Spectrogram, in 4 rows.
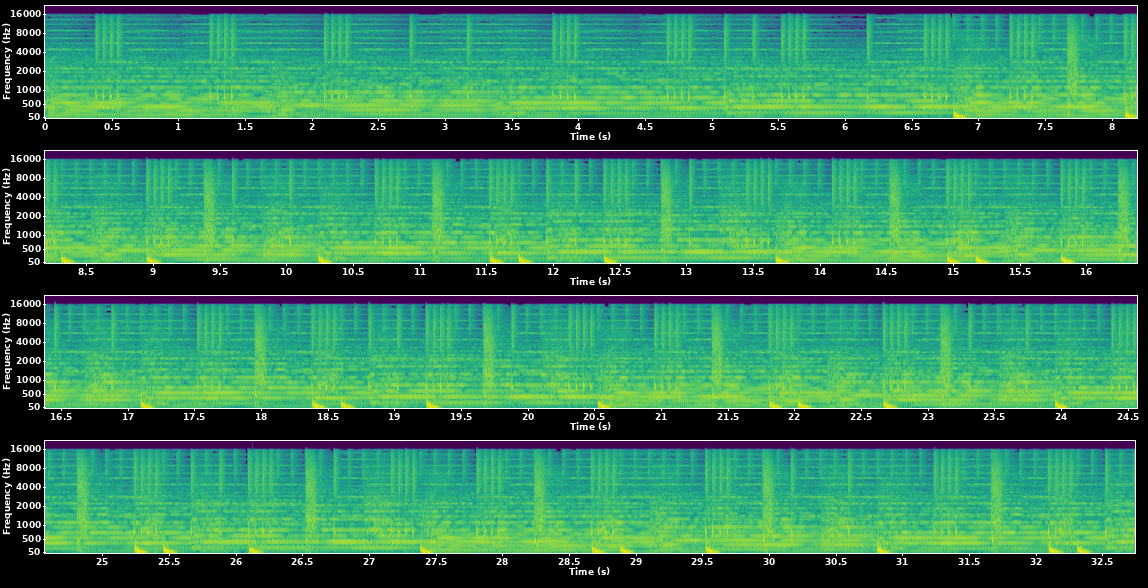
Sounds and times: Music: 0:00.0 - 0:32.7.

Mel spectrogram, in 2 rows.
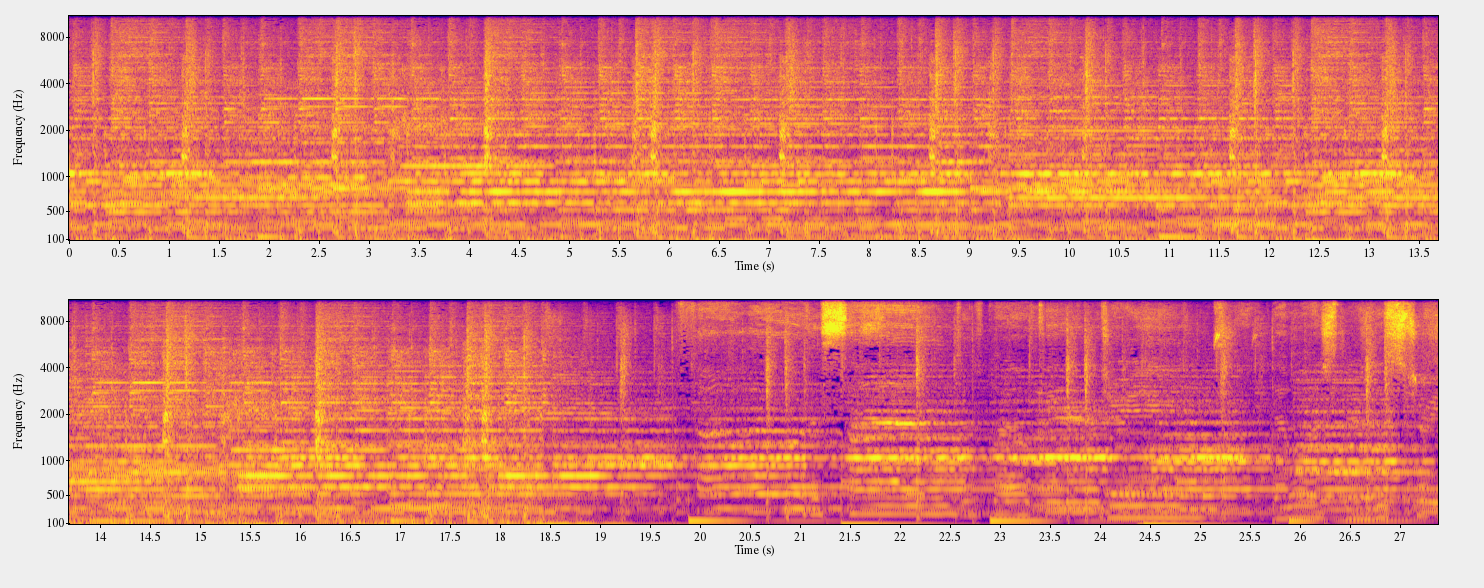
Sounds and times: Exciting music: 0:00.0 - 0:27.3.

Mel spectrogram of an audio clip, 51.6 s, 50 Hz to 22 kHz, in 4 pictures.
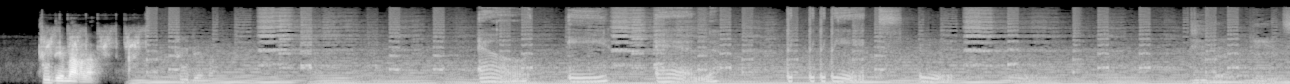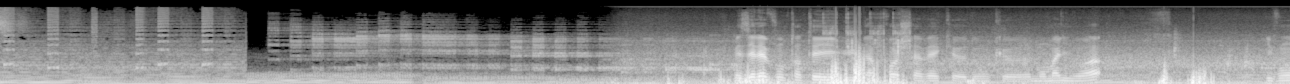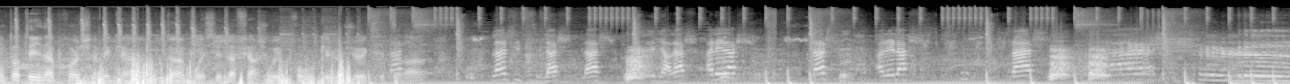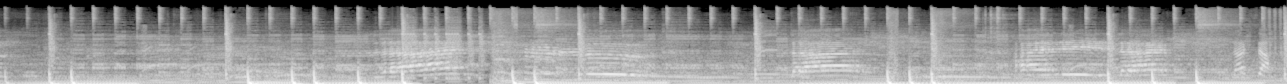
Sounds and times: Music: 0:00.0 - 0:51.5
Speech: 0:00.4 - 0:01.0, 0:20.2 - 0:23.9, 0:25.6 - 0:30.1, 0:42.6 - 0:45.2.

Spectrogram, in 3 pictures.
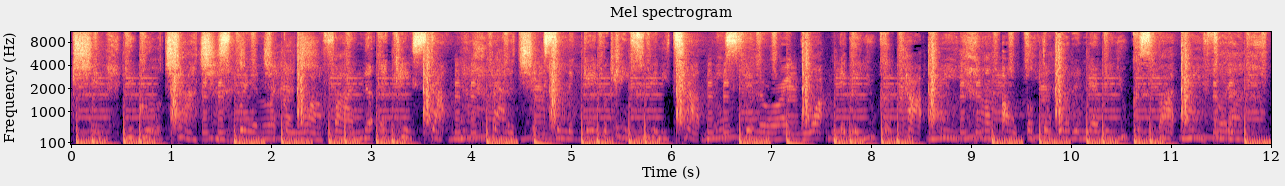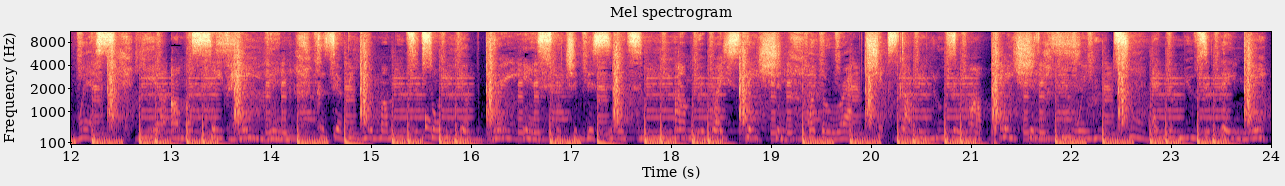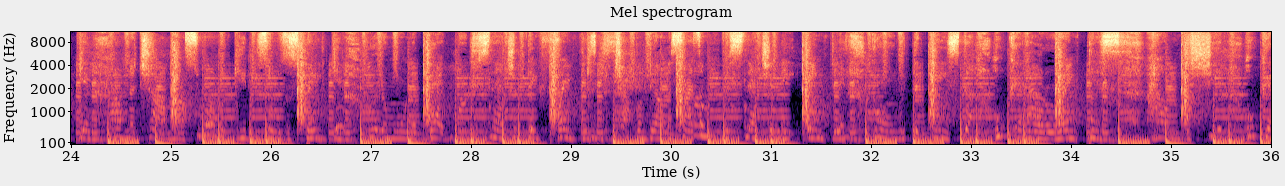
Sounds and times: Pop music: 0:00.0 - 0:36.0.

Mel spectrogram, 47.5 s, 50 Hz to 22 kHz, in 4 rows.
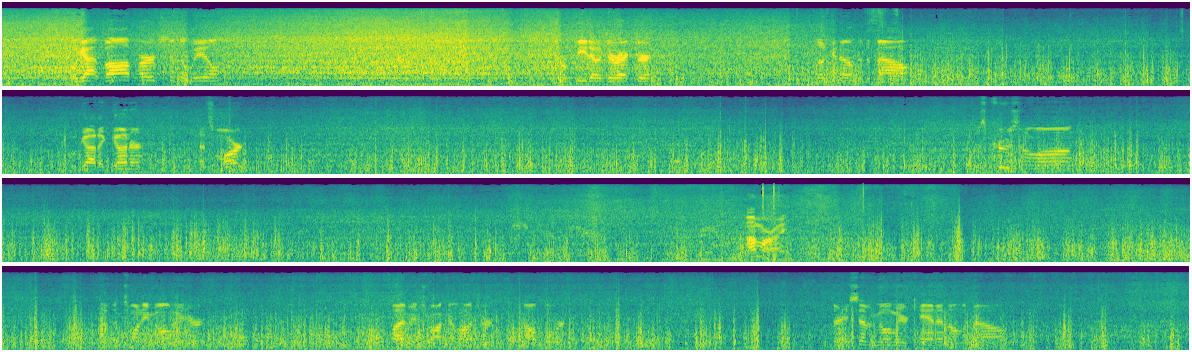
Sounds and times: Motorboat, speedboat: 0:00.0 - 0:47.5
Speech: 0:00.7 - 0:02.2, 0:05.6 - 0:06.6, 0:08.1 - 0:09.1, 0:12.6 - 0:13.3, 0:13.9 - 0:14.3, 0:21.6 - 0:22.6, 0:30.8 - 0:31.7, 0:36.6 - 0:37.7, 0:39.5 - 0:41.3, 0:44.0 - 0:45.7.

